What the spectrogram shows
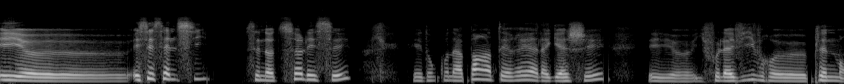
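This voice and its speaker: Lively intonation at a very slow pace, with a dry, close sound with no echo and a quiet background. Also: woman, fairly low pitch for a woman. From France, born in Vietnam. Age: 40s. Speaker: real estate manager. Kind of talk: interview. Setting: video call. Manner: halting, many fillers.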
